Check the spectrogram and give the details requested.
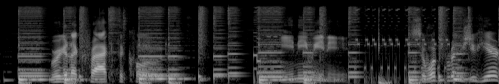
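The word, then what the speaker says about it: Ini Miney: My name is Innie Minnie. Eenie Meenie. Eenie Meenie. Ah, okay. Now I know how to say it once I read the rest of it. Eenie Meenie as an Eenie Meenie Miny Mo.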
